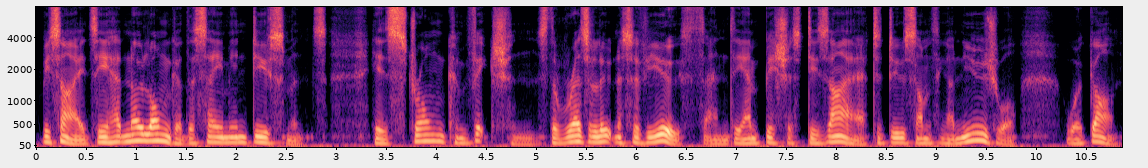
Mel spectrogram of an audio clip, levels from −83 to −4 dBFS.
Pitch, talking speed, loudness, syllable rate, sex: 100 Hz, 140 wpm, -18 LUFS, 4.7 syllables/s, male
